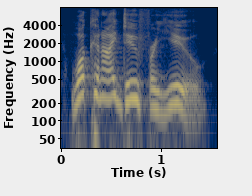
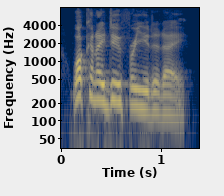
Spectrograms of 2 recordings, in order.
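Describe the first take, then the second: First: Said in the usual way. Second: Quick, sharp doctor's question; imitated sharp tone. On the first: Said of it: "how I hate that comment". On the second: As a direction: rattle it off curtly, like a brusque doctor. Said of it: "in a sharp tone".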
